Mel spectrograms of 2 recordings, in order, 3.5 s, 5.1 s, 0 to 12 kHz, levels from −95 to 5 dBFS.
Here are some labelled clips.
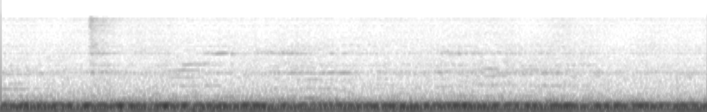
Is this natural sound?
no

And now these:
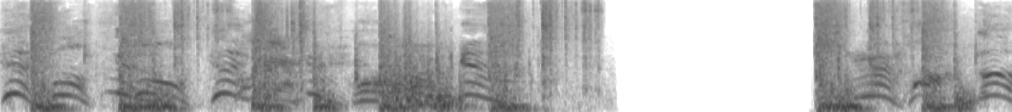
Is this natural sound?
yes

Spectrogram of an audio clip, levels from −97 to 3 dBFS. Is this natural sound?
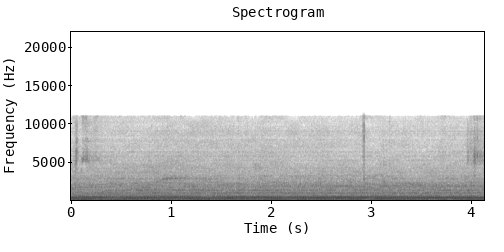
no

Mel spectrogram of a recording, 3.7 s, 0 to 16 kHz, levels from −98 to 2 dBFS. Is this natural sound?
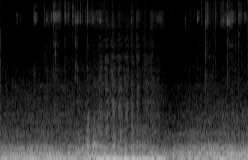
no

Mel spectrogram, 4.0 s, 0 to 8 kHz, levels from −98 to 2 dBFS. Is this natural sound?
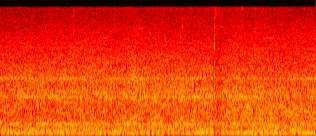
yes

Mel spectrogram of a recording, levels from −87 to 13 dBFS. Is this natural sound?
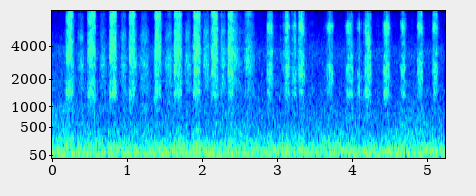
yes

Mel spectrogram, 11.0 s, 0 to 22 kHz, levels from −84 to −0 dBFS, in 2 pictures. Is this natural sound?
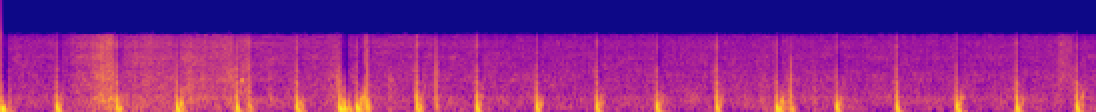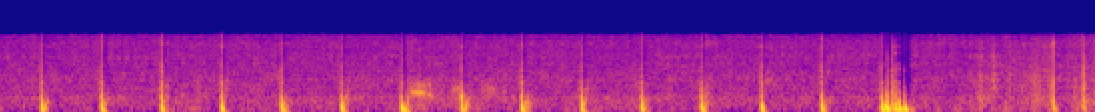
no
